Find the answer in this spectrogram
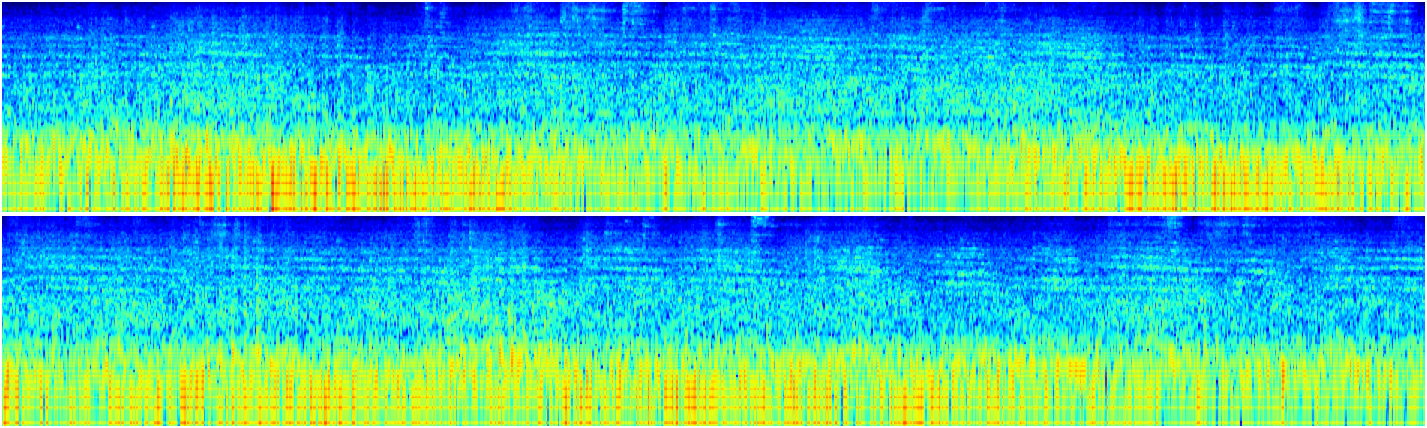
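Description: Intermodal freight cars (double-stack container well cars and trailer flatcars) rolling steadily past: a constant rumble of steel wheels on rail with scattered clicks and faint wheel squeal.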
